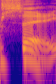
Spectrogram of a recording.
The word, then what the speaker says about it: Sey: First is Jennifer Say, and that's spelled S-E-Y.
